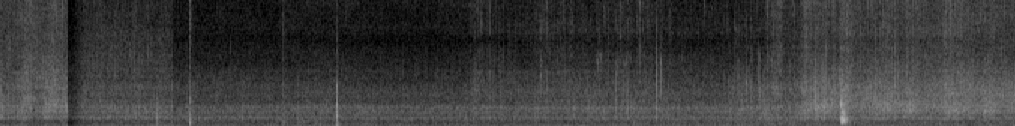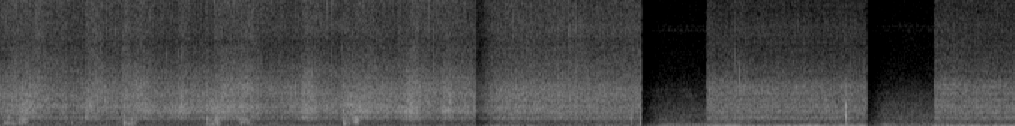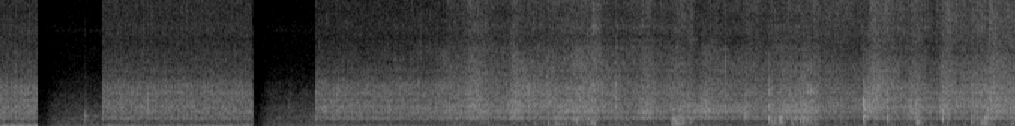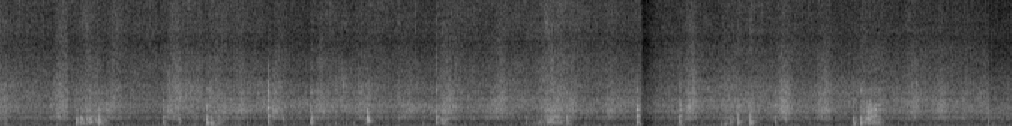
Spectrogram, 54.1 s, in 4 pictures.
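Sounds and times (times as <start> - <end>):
vegetables sizzling in a pot: 0.0 - 22.1, 23.0 - 25.1, 26.0 - 27.6, 28.4 - 30.5, 31.3 - 54.0
metal spatula scraping a pot: 10.2 - 19.7, 33.2 - 53.3.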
